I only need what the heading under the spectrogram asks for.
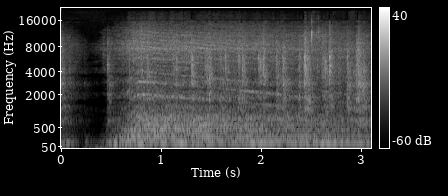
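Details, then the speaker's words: Edesa/Fagor washing machine, loud noise while spinning, like a jet plane: deep gritty rumble as the drum is turned by hand, from worn drum bearings; seal badly deteriorated; bearings and seal replaced. "this noise is multiplied by 100 It is much louder and sounds like a jet plane."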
